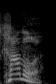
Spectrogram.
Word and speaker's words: Kamala: they have uh for Kamal maybe uh uh they call her that too by the way I I usually pronounce your name right it's Kamala I and I and I said it wrong right there so my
